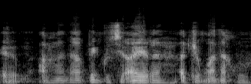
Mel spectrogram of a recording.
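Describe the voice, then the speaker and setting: Low-voiced, guilt-ridden Filipino husband. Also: male voice, steady tone, a little fast, gravelly, bright, forceful tone, breathy edge, heavily acted. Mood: guilty, pleading. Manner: humble, apologetic. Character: poor, apologetic, guilt-ridden husband and jeepney driver. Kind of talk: Filipino television drama acting.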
